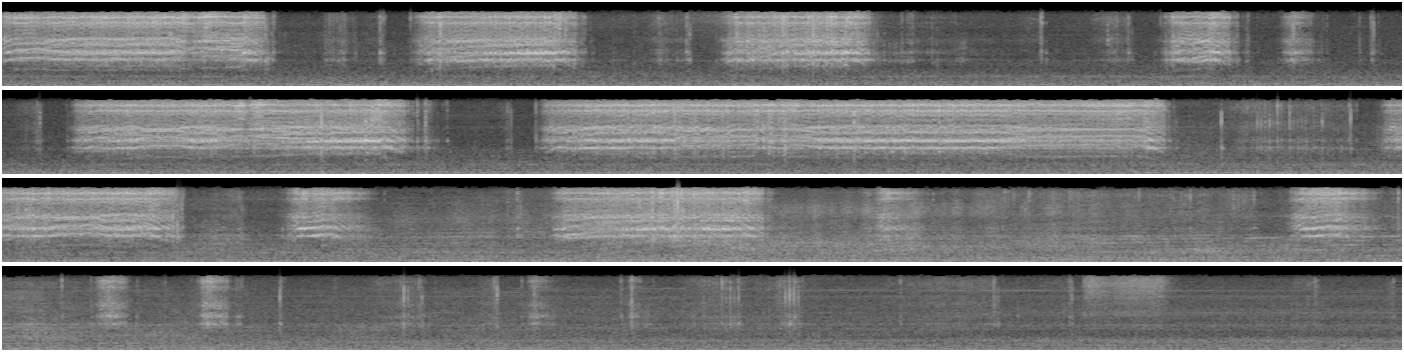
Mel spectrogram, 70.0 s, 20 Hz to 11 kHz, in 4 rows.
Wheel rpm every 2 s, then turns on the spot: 150, 80, 60, 70, 80, 50, 10, 50, 10, 120, 160, 40, 130, 160, 160, 150, 20, 100, 60, 40, 10, 140, 20, 10, 20, 50, 10, 30, 10, 0, 20, 20, 10, 0, 10.
10-12 32-34 36-38 46-50 56-58 60-62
